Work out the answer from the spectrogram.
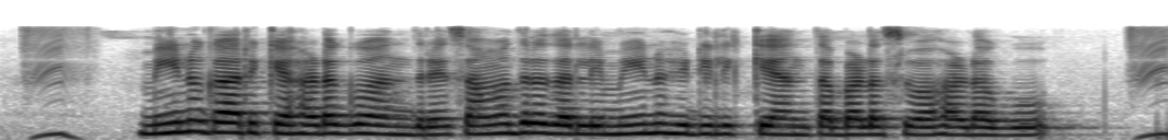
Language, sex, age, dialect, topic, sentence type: Kannada, female, 31-35, Coastal/Dakshin, agriculture, statement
